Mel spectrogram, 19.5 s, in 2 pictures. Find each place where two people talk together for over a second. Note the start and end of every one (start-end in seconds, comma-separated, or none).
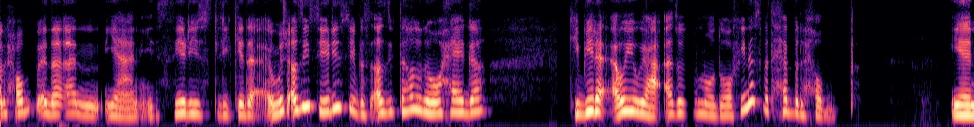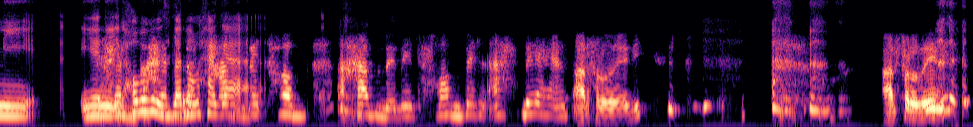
10.7-12.3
